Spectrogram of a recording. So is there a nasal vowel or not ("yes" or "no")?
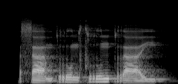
no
